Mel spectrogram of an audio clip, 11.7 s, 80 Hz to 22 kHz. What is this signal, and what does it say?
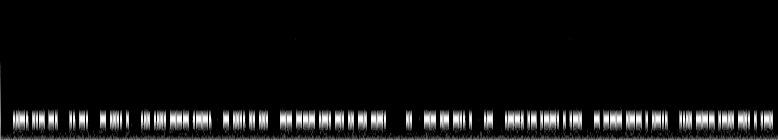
Morse code, heard as a keyed tone, about 50 wpm, 600 Hz. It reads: FUN IN THE SHOP THIS MORNING I MADE A PAPER TOWEL HOLDER
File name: archived / CRSnet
